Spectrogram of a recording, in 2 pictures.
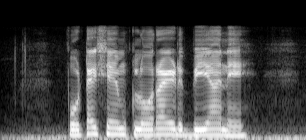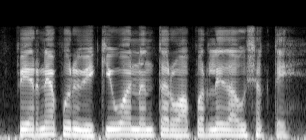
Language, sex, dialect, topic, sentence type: Marathi, male, Standard Marathi, agriculture, statement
